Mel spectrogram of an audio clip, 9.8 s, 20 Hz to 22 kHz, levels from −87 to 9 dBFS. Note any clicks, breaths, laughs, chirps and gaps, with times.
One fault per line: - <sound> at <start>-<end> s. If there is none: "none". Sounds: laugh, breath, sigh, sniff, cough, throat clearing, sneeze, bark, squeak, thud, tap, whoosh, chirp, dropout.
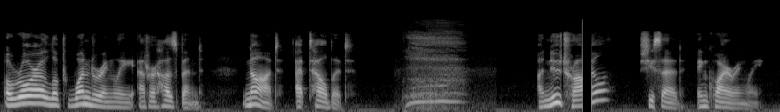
- breath at 5.0-6.0 s
- dropout at 7.3-7.4 s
